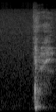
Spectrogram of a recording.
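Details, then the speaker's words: Dog coughing for several days, coming to owner for comfort; a single short, harsh cough in a quiet indoor room. "Donc là, vous entendez mon chien qui tousse, le pauvre. Ça fait plusieurs jours qu'il tousse. Il vient vers moi pour que je le réconforte."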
